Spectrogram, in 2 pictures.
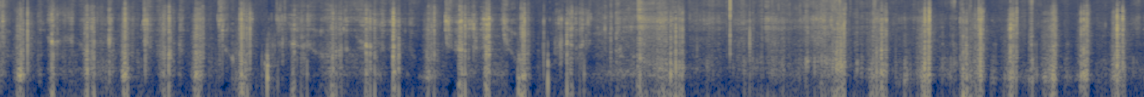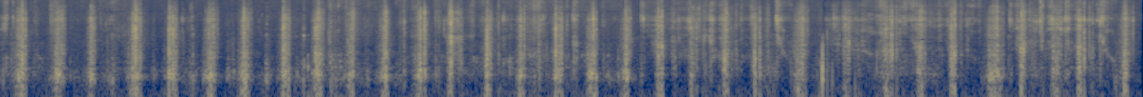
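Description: Shaved ice coated in matcha and milk powder being bitten and chewed close to a clip-on microphone: a dense, unbroken run of rapid, crisp crunches.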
